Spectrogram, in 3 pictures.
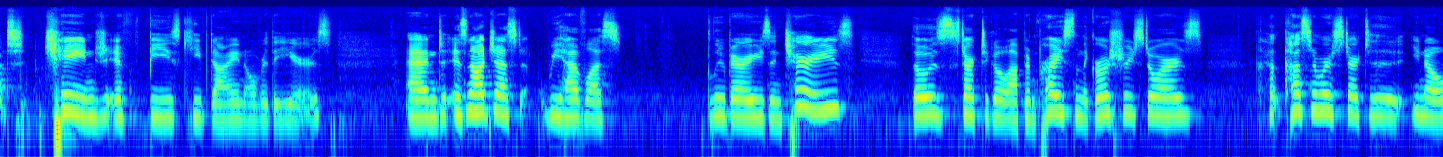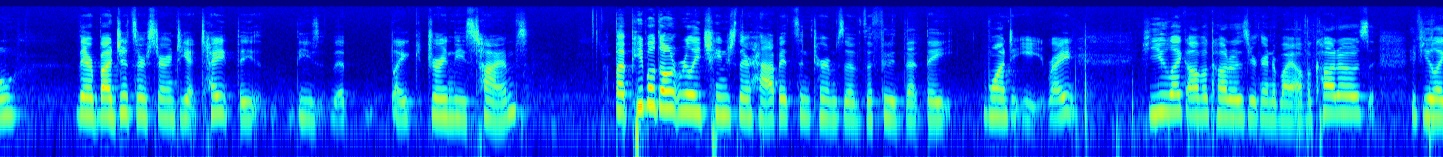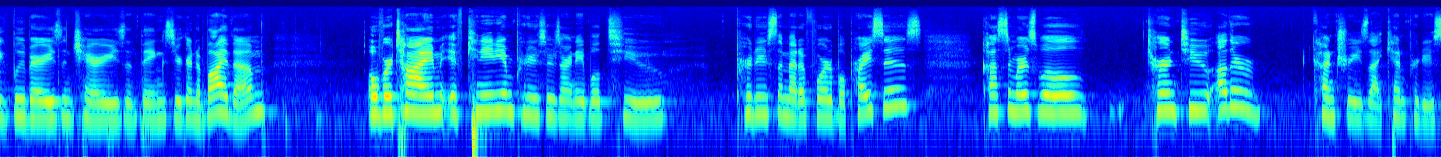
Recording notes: Achievement Awards Panel – Part 2 (2022 AWESOME Conference). Panel chat that was recorded live at the 2022 AWESOME Conference.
